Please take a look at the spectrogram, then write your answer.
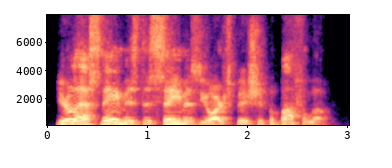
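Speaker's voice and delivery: ordinary talk, nothing marked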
